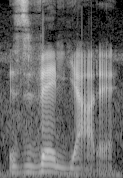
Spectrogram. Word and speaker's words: svegliare: When you're saying those two verbs, you have to pronounce the S like a Z, like a Z. Sbagliare, zb, and then svegliare, zv, okay? Completely normal, that's the proper way to do it.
